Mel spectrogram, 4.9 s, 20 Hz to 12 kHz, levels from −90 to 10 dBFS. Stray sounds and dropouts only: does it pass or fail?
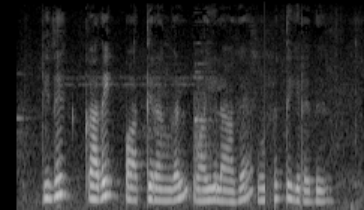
fail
